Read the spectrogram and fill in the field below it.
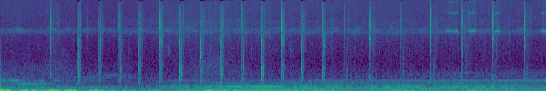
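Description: Footsteps tap steadily on hard stone ground.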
